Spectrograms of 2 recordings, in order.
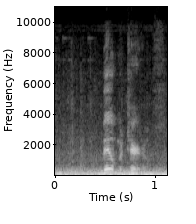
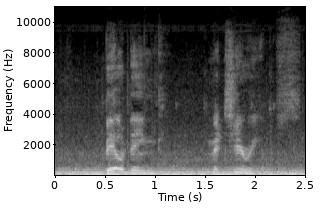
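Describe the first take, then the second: First: It is said in a relaxed Southern drawl. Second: It is said carefully with every syllable clear. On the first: The automated phone system does not recognize it. The speaker calls it wrong. "your natural voice" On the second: The automated phone system recognizes it. The speaker calls it right. "You got to say building materials"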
